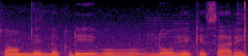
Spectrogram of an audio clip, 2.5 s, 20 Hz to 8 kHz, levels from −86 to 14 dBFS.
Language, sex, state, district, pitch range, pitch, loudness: Urdu, female, Andhra Pradesh, Anantapur, 190-200 Hz, 195 Hz, -28 LUFS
